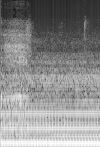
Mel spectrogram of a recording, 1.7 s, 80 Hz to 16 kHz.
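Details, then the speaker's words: National NC 303 tube receiver on calibrator carrier, heard through the speaker on AM and sideband: steady low mains hum with buzzy overtones that comes and goes. Not cured by diode rectifier swap or added capacitors; owner suspects a tube heater, touching one tube changes it. "anyway you hear that during Side Band and am it comes and goes it's pretty disgusting"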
